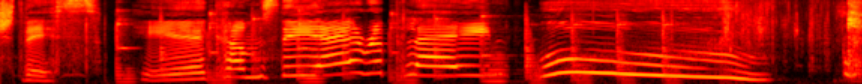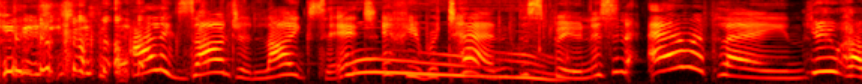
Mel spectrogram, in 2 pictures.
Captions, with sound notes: Watch this. Here comes the aeroplane! Whoo! (LAUGHTER) Alexander likes it if you pretend the spoon is an aeroplane.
